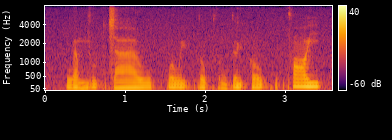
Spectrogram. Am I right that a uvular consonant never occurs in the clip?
yes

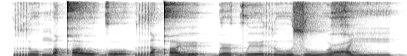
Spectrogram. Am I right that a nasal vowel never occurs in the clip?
yes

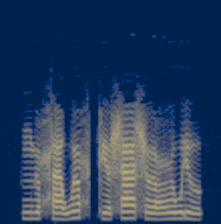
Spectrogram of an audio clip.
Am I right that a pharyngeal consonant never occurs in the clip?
no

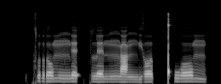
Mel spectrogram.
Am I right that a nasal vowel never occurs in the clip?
yes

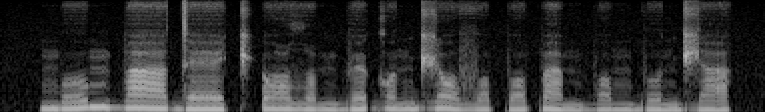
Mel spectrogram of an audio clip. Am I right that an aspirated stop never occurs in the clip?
yes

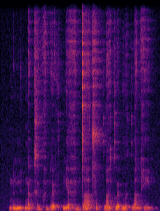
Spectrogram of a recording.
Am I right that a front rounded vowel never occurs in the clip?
yes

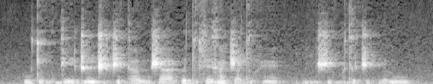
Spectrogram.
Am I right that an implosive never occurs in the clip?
no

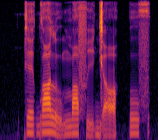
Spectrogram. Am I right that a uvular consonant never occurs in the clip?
yes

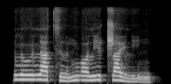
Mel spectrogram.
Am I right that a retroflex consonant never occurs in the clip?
no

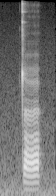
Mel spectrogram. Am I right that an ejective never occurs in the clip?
yes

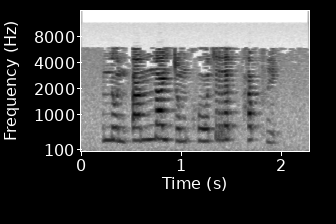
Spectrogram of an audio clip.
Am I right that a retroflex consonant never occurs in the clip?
yes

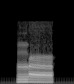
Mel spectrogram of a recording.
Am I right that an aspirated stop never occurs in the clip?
yes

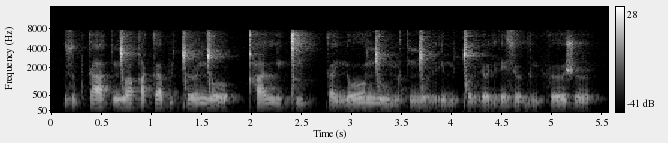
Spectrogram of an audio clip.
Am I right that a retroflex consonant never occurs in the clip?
yes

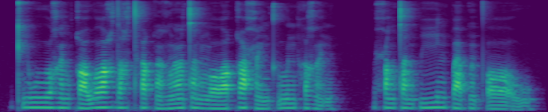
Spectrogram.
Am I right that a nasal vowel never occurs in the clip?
no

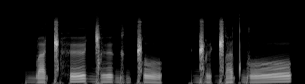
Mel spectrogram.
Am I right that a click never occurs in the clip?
no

